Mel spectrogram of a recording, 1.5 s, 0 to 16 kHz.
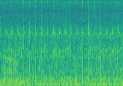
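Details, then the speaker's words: Year 2000–2001 Jeep Cherokee XJ 4.0L inline-six with coil rail, idling during spark plug replacement; sharp rapid ticking snaps over the idle as a coil boot spring isn't seated on its plug and the spark shorts to the engine block. "these springs rest on the end of each spark plug so we need to be careful when putting this back on because if a spring doesn't line up the spark will short to the engine block and that's honestly pretty scary what the clicking noise is"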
